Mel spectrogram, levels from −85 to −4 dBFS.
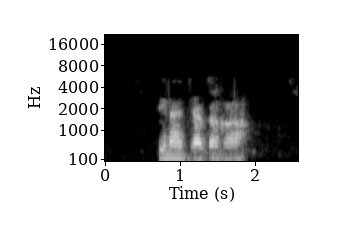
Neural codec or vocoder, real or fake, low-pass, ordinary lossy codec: none; real; 5.4 kHz; MP3, 24 kbps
